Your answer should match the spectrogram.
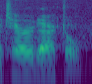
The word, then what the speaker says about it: pterodactyl: can't you hear a pterodactyl go to the bathroom cuz the P is silent all right that's gonna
